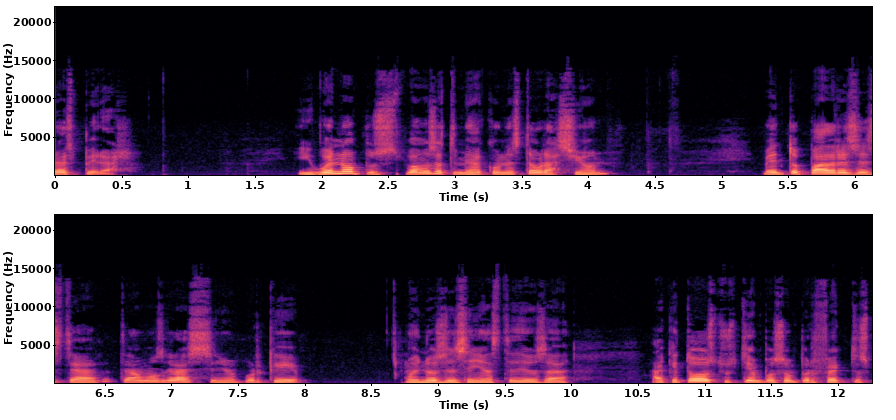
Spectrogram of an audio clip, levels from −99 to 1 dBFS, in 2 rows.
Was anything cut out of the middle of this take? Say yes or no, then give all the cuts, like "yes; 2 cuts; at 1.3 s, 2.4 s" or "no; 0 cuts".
no; 0 cuts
